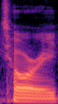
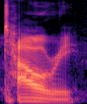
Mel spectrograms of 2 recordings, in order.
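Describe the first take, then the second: First: The first vowel sounds like 'core'. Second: The first vowel sounds like 'cow'. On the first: The speaker calls it wrong. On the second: The speaker calls it right. "the correct pronunciation is Alpha Tauri"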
